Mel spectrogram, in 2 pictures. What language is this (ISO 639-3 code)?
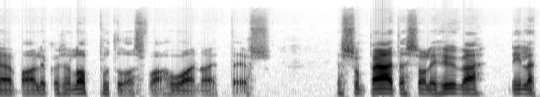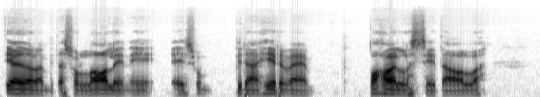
fin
